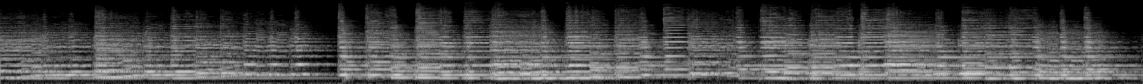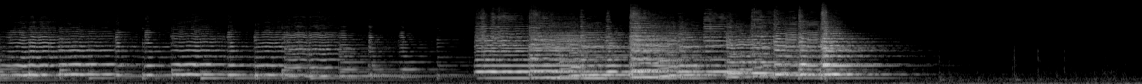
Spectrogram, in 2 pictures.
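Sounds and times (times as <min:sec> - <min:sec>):
two violins playing a burlesque duo: 0:00.0 - 0:20.8.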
